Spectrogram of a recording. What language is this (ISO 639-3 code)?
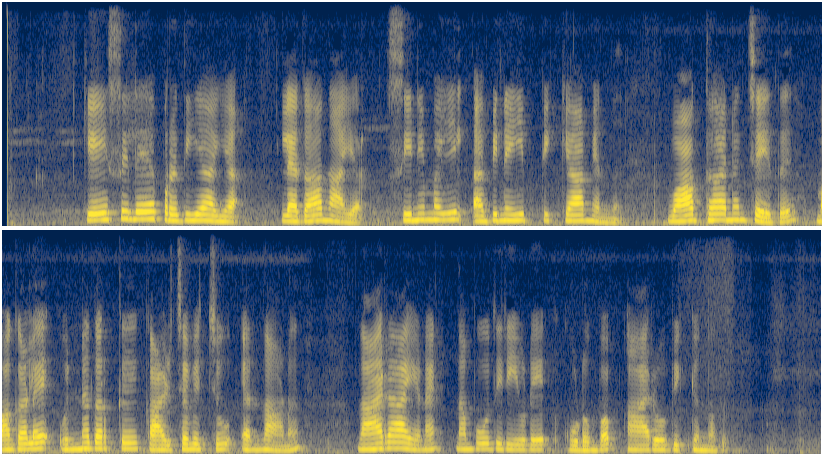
mal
